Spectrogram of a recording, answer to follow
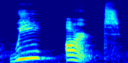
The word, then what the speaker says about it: aren't: Se pronuncia con una sola sílaba. We aren't.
